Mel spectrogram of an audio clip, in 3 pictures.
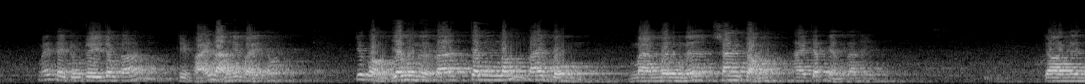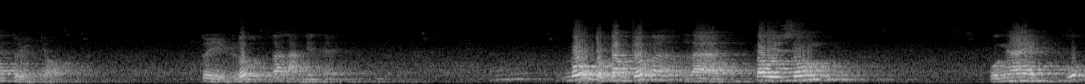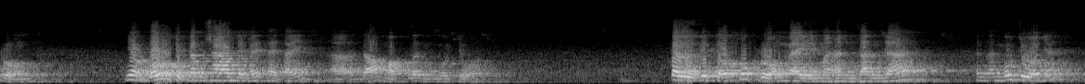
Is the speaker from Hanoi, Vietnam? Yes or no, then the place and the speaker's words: no; Cu Chi, Ho Chi Minh City, Vietnam; Cho nên tôi ở thành phố Hồ Chí Minh mà tôi đi về quê của tôi ở Củ Chi, quê là vùng cách mạng.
